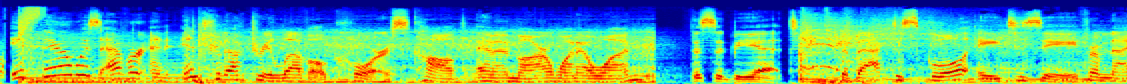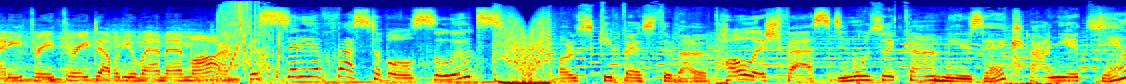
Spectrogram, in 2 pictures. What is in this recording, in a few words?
radio classic rock, radio imaging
